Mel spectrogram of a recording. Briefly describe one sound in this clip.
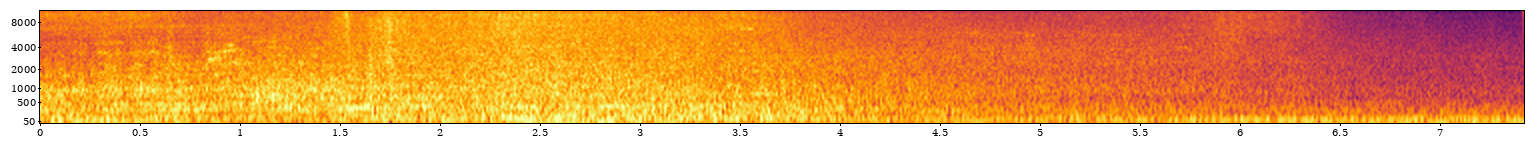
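A rushing whoosh swells and then fades away.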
